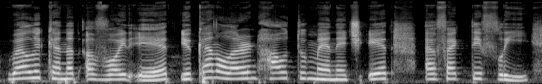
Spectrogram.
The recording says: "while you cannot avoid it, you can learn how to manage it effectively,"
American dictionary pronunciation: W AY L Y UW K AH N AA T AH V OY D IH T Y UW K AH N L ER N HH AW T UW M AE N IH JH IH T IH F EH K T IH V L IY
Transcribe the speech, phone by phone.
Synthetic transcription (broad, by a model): W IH L Y UW K AH N AA T AH V OY D IH T Y UW K AH N L ER N HH AW T UW M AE N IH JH IH T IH F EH K T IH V L IY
